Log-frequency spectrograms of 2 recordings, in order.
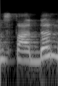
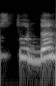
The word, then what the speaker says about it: student: kepada student atau mahasiswanya bukan staden ya itu student ya bacanya Bu cek di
